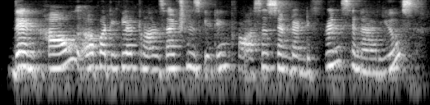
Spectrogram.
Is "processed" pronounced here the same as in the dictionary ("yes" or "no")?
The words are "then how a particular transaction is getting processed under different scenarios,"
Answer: no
